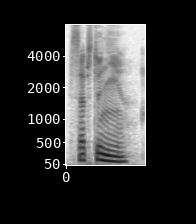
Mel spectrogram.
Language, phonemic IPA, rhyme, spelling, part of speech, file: French, /ap.stə.niʁ/, -iʁ, abstenir, verb, Fr-abstenir.ogg
- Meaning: to abstain, to forbear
